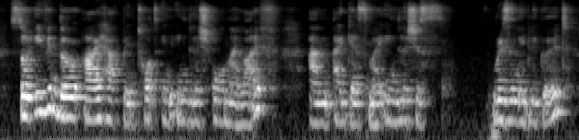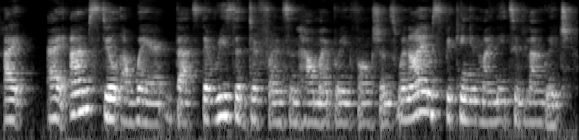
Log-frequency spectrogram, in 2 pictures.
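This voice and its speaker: A woman talks at a moderate pace. Both audible room echo and noticeable background noise are present. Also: fairly low pitch for a woman, ordinary pitch variation. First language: not English. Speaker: vlogger. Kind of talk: advice vlog. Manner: conversational, many fillers.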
